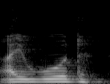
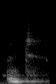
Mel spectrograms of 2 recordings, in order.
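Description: First: Both words are said fully and clearly. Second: The first syllable is almost swallowed. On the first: "It's not I'd, I would" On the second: "The first syllable is almost swallowed"

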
